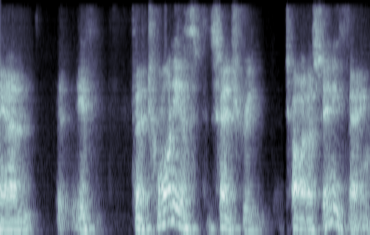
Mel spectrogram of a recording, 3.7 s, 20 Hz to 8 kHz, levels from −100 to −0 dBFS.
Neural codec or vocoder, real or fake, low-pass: vocoder, 24 kHz, 100 mel bands, Vocos; fake; 7.2 kHz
